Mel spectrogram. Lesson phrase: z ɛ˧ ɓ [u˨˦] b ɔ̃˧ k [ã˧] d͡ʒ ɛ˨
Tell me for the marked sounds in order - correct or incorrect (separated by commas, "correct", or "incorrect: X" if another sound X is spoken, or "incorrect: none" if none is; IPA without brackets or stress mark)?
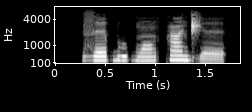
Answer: incorrect: u˧, incorrect: ã˦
